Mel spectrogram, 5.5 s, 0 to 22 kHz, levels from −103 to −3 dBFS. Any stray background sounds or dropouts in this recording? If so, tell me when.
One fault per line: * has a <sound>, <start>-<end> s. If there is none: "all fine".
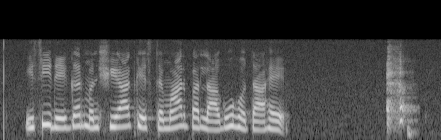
* has a cough, 4.8-5.3 s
